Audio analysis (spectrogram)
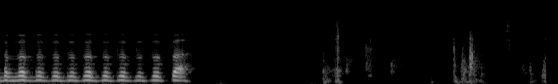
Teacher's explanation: So you still put your lips together and air puffs out, but you turn on your voice too. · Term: letter B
